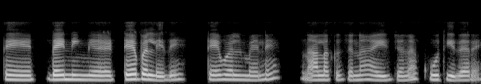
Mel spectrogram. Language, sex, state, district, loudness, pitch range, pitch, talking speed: Kannada, female, Karnataka, Bangalore, -17 LUFS, 205-225 Hz, 220 Hz, 135 wpm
